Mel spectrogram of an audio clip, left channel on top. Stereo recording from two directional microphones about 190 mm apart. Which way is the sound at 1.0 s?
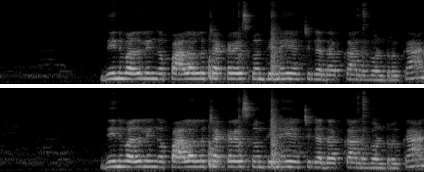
40° left (ahead or behind).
